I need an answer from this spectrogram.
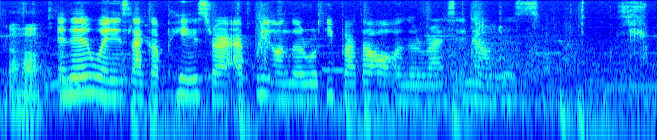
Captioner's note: nom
